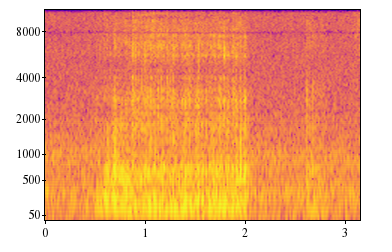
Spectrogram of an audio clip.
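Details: A soft, rough, fluttering breath of about a second and a half in a quiet room from a sleeping American Cocker Spaniel puppy; normal puppy snoring.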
